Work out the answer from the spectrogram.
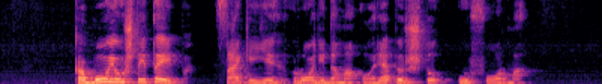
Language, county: Lithuanian, Tauragė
